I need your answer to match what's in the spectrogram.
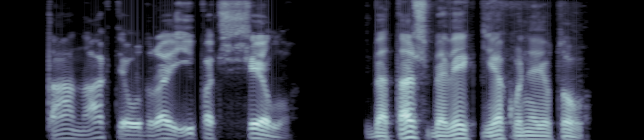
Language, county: Lithuanian, Šiauliai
